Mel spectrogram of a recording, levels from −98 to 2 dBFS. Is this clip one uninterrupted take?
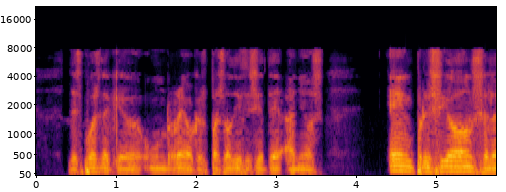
yes; 0 cuts

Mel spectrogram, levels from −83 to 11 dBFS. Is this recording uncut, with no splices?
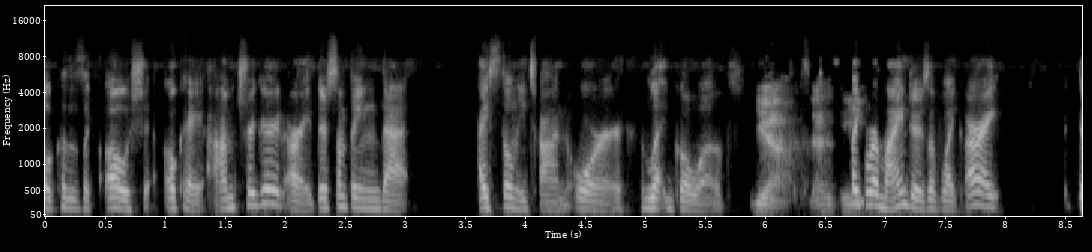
no; 4 cuts; at 3.2 s, 4.1 s, 5.8 s, 6.8 s

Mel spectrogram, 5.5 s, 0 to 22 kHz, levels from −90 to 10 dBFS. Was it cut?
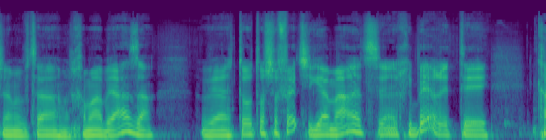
no; 0 cuts

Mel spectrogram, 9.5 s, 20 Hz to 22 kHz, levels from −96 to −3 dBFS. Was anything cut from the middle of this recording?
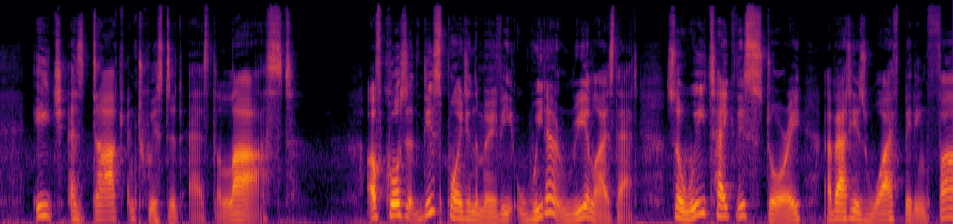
no; 0 cuts

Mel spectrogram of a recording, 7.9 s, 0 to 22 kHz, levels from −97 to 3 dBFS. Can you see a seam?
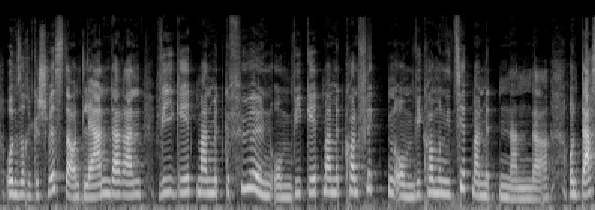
no; 0 cuts

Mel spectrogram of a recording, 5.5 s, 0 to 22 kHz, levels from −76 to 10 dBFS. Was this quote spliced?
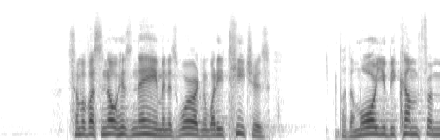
no; 0 cuts

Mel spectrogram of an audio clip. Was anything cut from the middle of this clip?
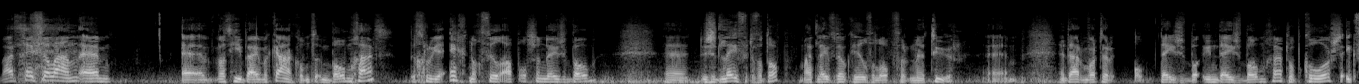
yes; 3 cuts; at 2.1 s, 4.0 s, 11.2 s

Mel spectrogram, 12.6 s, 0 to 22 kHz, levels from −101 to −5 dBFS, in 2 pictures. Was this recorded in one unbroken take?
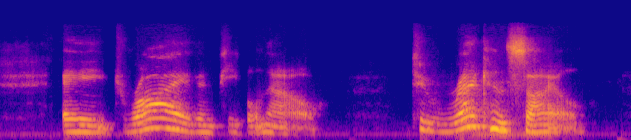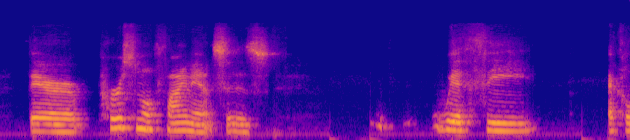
yes; 0 cuts

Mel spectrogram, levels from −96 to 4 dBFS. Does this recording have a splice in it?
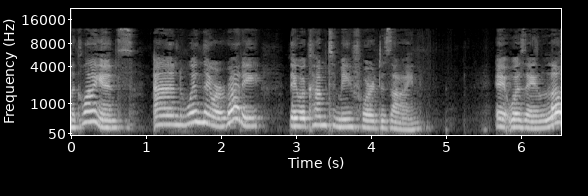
no; 0 cuts

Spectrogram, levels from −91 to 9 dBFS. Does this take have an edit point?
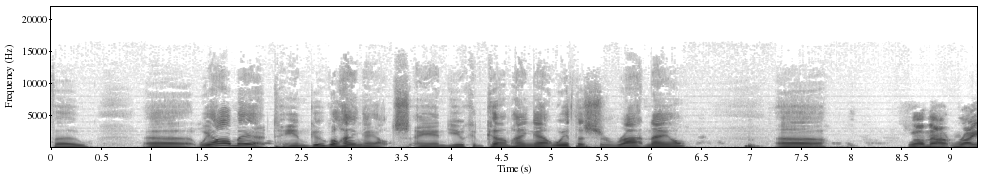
no; 0 cuts

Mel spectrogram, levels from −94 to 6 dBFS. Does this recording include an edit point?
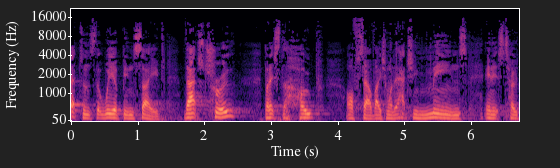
no; 0 cuts

